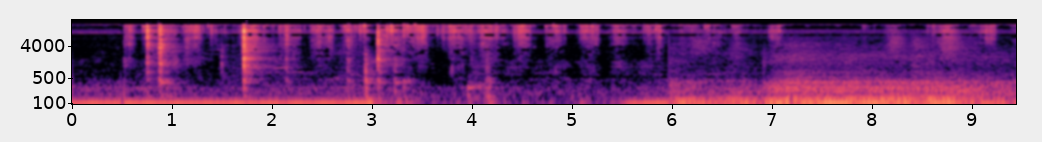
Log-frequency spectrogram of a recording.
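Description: Metal spoon clinking and scraping against a glass bowl while stirring fish paste: sharp clicks, one loud one near two seconds, over a steady low hum. From about six seconds in, a louder low rumble takes over.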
